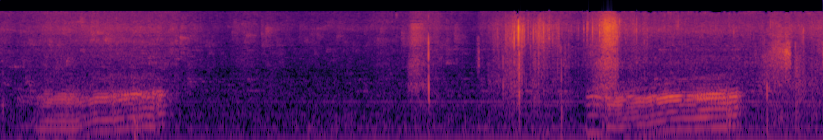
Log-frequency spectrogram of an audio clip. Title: Snoring English Bulldog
